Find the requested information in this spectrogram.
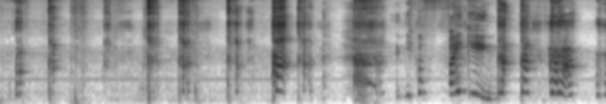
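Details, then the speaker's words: An infant makes short, deliberate fake cough-like bursts mixed with babbling and voiced squeals in a quiet room: voluntary, fake coughing. "Are you like fake coughing?"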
